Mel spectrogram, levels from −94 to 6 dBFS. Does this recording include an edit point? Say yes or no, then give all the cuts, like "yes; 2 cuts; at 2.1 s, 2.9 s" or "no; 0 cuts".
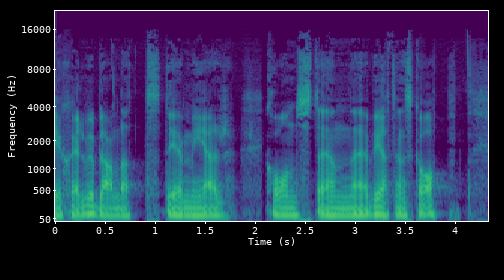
yes; 1 cut; at 2.0 s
